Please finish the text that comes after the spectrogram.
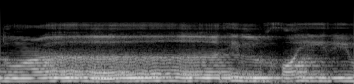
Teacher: دعاء یہ الف مدہ کے بعد حمزہ آنے کی وجہ سے مد متصل ہے. حمزہ کو الخیر کے لام سے ملا دیں گے تو من دعاء الخیر ہوگا.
